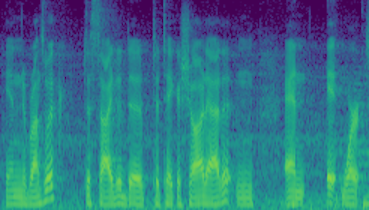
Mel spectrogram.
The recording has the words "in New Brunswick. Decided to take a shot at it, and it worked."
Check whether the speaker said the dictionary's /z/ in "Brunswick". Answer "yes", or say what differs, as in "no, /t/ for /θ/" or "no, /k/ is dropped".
yes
